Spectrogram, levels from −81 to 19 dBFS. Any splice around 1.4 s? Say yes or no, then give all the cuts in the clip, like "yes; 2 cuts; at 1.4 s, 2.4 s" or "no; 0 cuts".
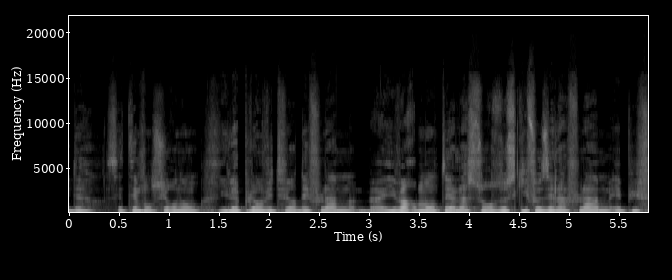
yes; 1 cut; at 1.4 s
